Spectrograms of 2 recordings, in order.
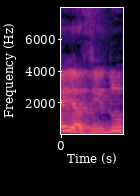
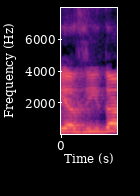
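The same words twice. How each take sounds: First: यजीदु ending in a short "u"; correct nominative ending. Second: यजीदा ending in an open "aa"; rejected accusative ending. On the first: Teacher telling students how to read it, nominative pronunciation. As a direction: say यजीदु as "ya-zee-du". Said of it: "यजीदु पढ़ेंगे". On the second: Teacher to students showing the ending to avoid, accusative pronunciation. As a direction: say यजीदा as "ya-zee-daa". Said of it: "यजीदा नहीं पढ़ेंगे". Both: Shown as a demonstration.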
